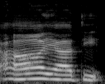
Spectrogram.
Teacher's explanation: ہے آیاتی، آیاتی نہیں پڑھیں گے، آیتی بھی نہیں پڑھیں گے، دونوں کو برابر کھینچنا ہے، کیونکہ دونوں پہ کھڑا زبر ہے، مدہ کی طرح کھینچ کے پڑھیں گے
